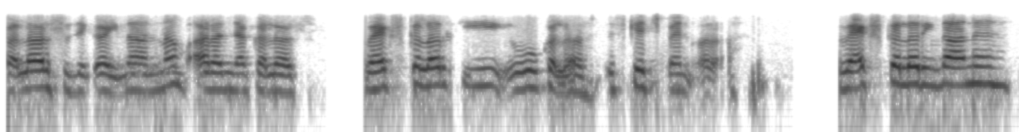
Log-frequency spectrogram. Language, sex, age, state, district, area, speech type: Sindhi, female, 60+, Uttar Pradesh, Lucknow, rural, conversation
